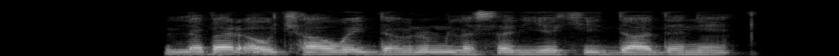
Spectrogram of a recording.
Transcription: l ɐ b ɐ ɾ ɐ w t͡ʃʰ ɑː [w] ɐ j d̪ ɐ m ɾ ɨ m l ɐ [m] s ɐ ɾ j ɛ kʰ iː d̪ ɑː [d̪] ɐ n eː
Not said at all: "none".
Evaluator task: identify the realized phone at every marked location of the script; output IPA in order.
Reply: w, none, d̪

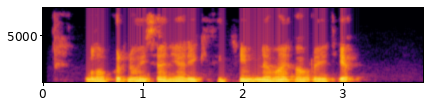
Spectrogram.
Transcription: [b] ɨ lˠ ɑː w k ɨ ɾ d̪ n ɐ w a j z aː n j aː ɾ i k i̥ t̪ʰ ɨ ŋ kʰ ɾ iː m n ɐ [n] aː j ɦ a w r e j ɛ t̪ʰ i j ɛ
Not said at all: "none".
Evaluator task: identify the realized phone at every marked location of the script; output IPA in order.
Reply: b, m

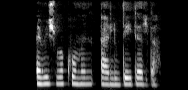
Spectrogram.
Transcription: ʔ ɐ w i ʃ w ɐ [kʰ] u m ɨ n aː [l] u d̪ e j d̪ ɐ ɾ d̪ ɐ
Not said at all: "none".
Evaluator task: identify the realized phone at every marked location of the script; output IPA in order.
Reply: kʰ, l

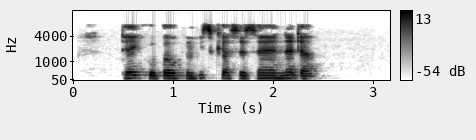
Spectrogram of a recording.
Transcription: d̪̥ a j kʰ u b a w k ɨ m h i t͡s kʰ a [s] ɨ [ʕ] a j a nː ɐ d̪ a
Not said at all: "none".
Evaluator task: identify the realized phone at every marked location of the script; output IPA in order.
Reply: s, z

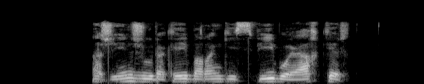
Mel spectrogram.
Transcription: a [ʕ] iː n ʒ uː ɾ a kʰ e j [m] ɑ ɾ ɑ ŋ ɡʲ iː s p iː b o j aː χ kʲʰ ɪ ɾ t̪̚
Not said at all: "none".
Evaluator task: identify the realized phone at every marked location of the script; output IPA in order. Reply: ʒ, b

